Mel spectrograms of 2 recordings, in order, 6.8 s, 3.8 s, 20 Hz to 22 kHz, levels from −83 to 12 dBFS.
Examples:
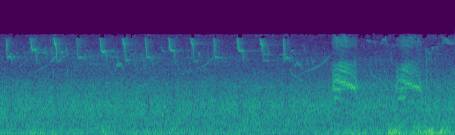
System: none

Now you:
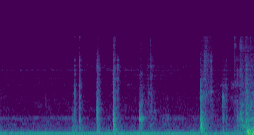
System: codec, SNAC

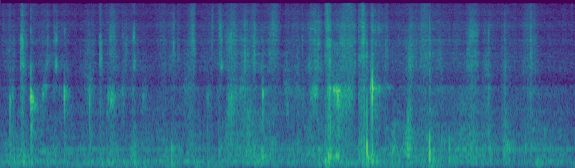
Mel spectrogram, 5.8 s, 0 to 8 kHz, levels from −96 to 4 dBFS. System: codec, SNAC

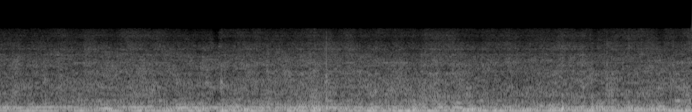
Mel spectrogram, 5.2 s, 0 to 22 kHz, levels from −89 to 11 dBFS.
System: codec, SNAC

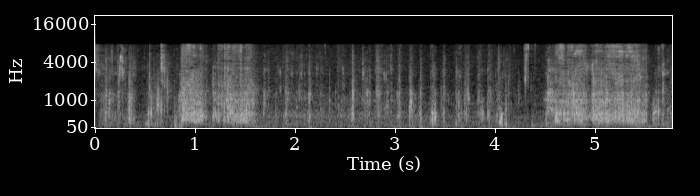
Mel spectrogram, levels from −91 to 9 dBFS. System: none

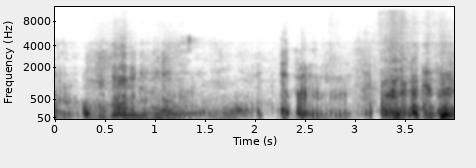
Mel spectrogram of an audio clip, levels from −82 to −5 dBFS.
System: codec, SNAC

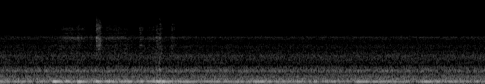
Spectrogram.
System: none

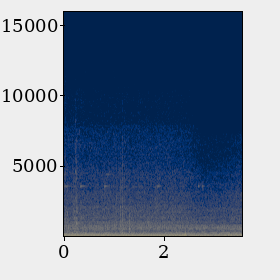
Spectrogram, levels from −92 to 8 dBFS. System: none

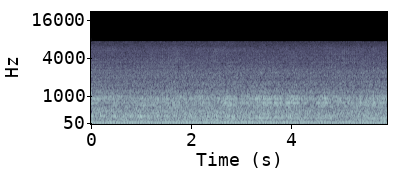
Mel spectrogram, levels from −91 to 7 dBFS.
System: none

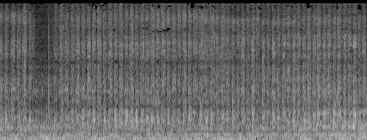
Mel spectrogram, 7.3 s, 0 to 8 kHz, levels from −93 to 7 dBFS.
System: codec, SNAC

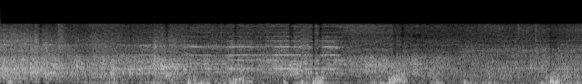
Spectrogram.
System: codec, SNAC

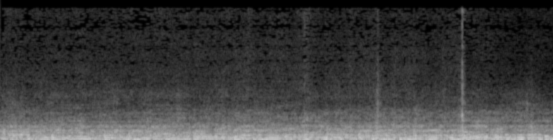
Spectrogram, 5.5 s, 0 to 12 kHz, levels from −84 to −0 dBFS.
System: codec, SNAC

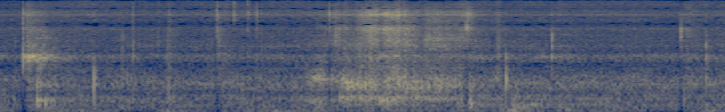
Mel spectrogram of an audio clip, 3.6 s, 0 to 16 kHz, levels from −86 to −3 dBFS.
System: codec, SNAC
